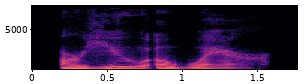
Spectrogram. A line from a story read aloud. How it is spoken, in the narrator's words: Hunt said, his voice a low rasp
